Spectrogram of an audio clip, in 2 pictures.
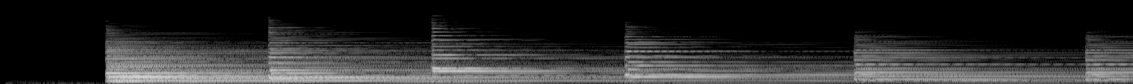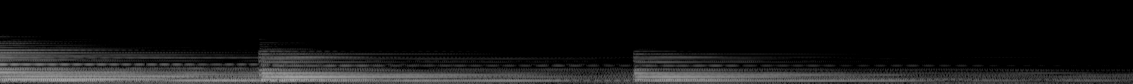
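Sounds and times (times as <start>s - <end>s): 
contemporary music: 1.1s - 22.6s.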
